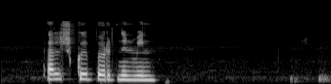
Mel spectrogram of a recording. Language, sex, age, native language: Icelandic, female, 18-19, Icelandic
